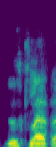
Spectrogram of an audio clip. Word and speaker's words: luz clara: Luz clara. Clara luz, I think, in Espanol, no? No se dice. Luz clara, Luz sí. clara. But the emphasis there is on the clara, not the luz.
